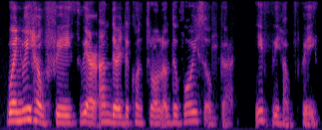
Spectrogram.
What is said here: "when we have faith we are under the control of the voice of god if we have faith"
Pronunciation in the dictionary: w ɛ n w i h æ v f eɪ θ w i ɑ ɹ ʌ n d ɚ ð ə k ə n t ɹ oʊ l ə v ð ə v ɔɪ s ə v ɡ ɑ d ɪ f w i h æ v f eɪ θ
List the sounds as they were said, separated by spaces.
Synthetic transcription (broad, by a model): w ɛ n w i h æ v f eɪ θ w i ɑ ɹ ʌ n d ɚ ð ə k ə n t ɹ oʊ l ə v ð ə v ɔɪ s ə v ɡ ɑ d ɪ f w i h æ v f eɪ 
